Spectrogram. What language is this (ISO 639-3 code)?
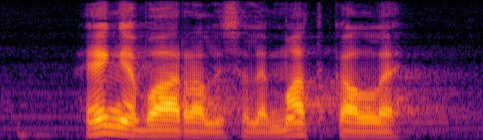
fin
